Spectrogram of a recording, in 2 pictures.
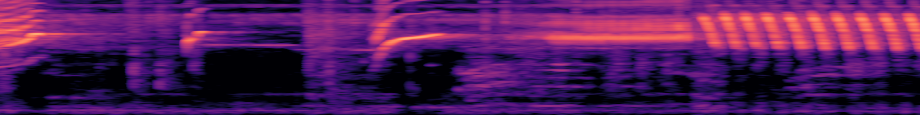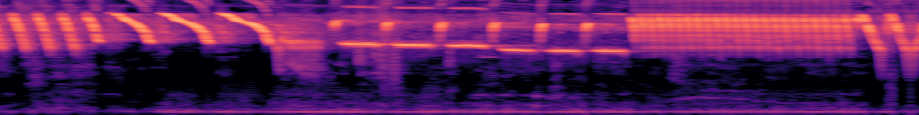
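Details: Canary song used to lure young canaries into singing: scattered sweeping whistles, then long rapid trills of repeated notes, buzzy rattles and a sustained high rolling phrase, over a low steady hum.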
